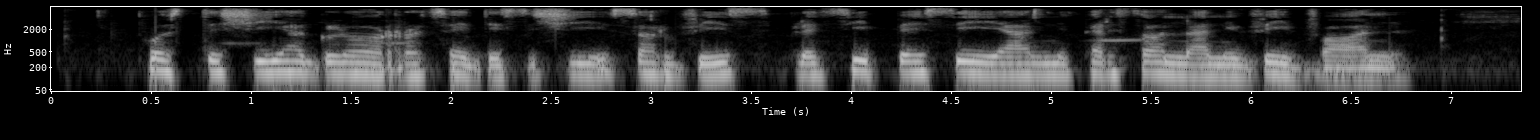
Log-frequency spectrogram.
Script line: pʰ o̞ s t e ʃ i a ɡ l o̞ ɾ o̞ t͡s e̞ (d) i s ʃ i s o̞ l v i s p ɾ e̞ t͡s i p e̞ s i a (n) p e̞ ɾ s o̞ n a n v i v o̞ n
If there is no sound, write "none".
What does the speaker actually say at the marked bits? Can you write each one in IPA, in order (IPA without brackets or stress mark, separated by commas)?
d, n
